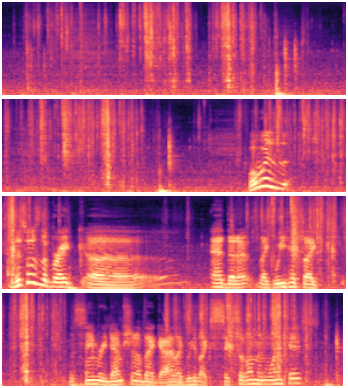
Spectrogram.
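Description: A foil card pack crinkles and rustles in hands.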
